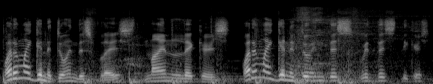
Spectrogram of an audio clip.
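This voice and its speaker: A man's voice: a little high, sing-song, fairly quick, music in the background. A man with a Filipino accent doing livestream gameplay commentary, greeting chat viewers by name and mixing Tagalog and English. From Philippines. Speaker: streamer.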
